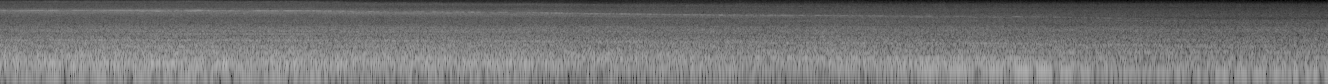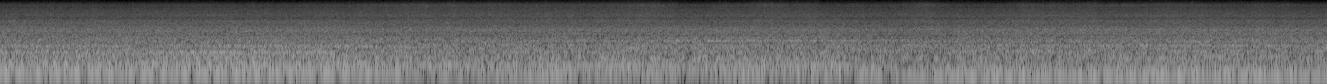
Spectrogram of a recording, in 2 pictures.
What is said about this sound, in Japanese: エンジン音変わったぞね。スピードも目に見えて落ちて。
